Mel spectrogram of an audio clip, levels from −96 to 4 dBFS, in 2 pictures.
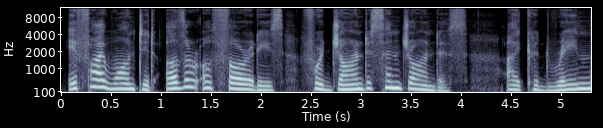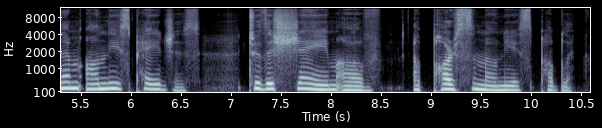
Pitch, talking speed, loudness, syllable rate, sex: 190 Hz, 125 wpm, -16 LUFS, 4.4 syllables/s, female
